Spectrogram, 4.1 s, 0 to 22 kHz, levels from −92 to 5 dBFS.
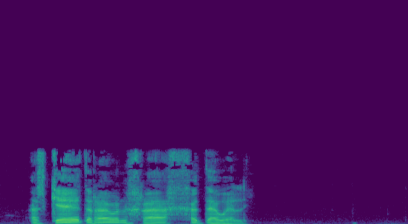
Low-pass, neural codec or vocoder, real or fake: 7.2 kHz; none; real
